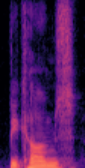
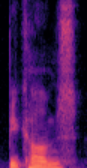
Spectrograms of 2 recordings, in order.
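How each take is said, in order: The two takes are said the same way.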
